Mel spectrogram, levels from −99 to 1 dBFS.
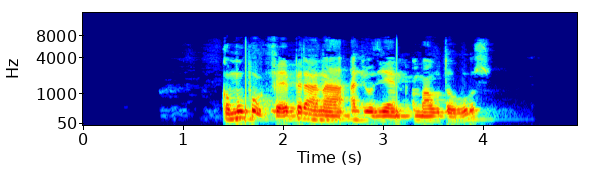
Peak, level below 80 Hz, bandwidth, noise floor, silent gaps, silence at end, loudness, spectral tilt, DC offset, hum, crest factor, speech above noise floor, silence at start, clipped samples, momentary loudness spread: -2 dBFS; -58 dBFS; 6.8 kHz; -71 dBFS; none; 0.95 s; -15 LUFS; -9 dB/octave; under 0.1%; none; 16 dB; 57 dB; 1.4 s; under 0.1%; 7 LU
